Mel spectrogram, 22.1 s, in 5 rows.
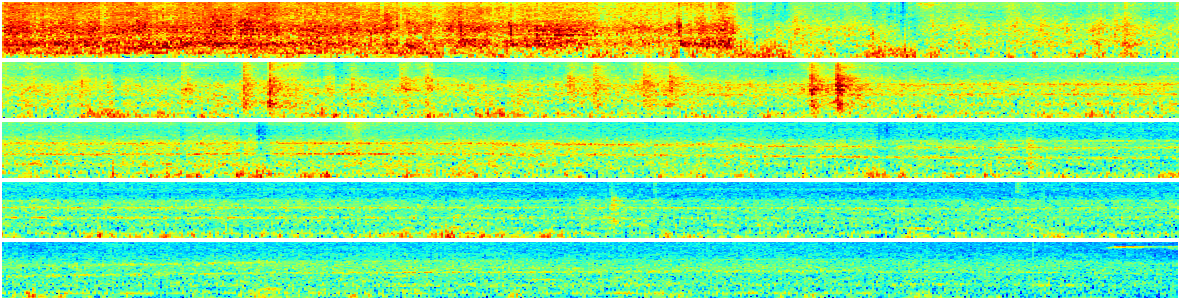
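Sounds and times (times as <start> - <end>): train wheels clacking over rail joints: 0.0 - 10.8
high train whine: 0.0 - 22.0
train rumble: 0.0 - 22.0.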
